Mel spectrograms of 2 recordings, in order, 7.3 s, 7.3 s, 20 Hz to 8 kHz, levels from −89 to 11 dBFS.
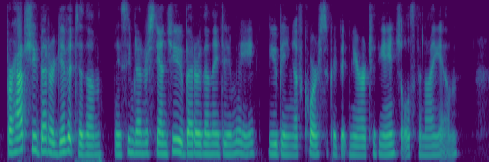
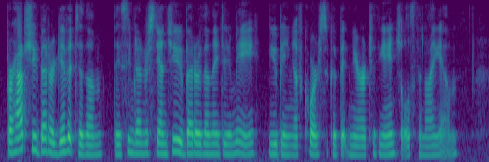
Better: second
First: noise reduction (neural mask model DeepFilterNet 3)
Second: none

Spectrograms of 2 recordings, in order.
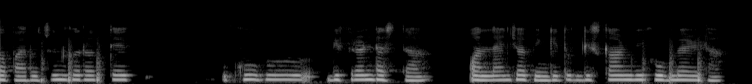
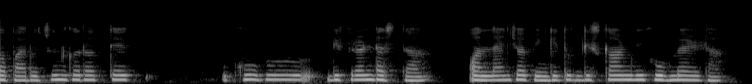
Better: second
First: noise reduction (classical method Wiener filter)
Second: none

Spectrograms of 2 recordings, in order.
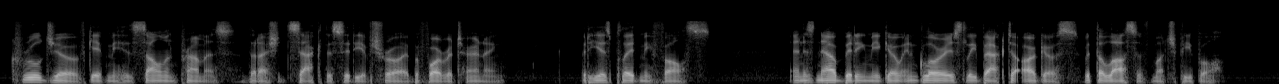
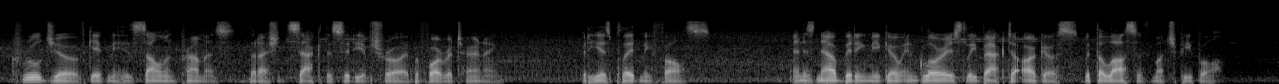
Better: first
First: none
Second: background sound (Traffic noise, roadway noise); 19 dB below the speech

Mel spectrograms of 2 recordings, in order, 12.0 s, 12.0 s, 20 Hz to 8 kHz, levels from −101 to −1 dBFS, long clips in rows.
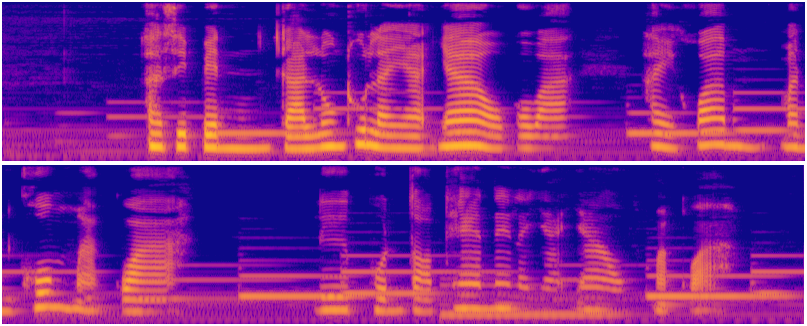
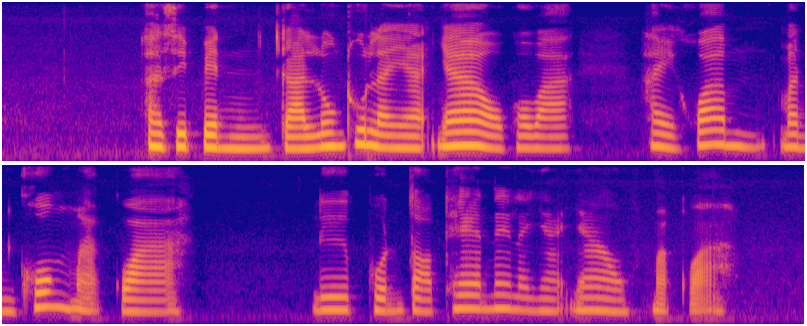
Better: second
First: noise reduction (classical method log-MMSE)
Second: none

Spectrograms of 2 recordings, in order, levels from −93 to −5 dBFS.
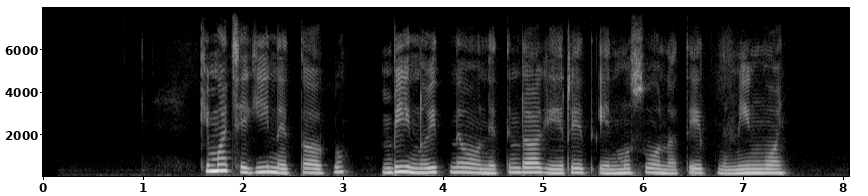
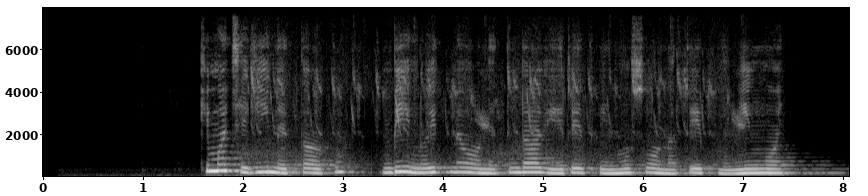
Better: first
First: none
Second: noise reduction (neural separator model SepFormer DNS4)

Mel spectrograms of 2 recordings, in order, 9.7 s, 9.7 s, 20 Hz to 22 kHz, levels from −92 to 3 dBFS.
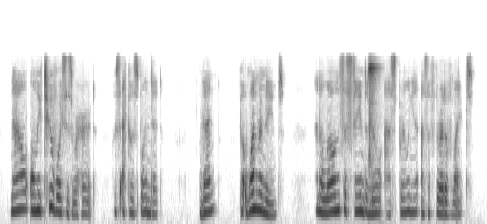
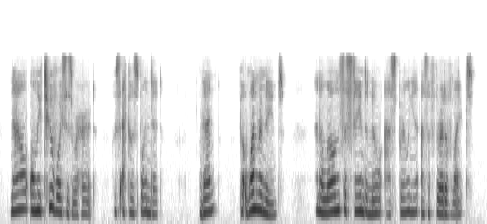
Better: second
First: background sound (Tambourine); as loud as the speech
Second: none

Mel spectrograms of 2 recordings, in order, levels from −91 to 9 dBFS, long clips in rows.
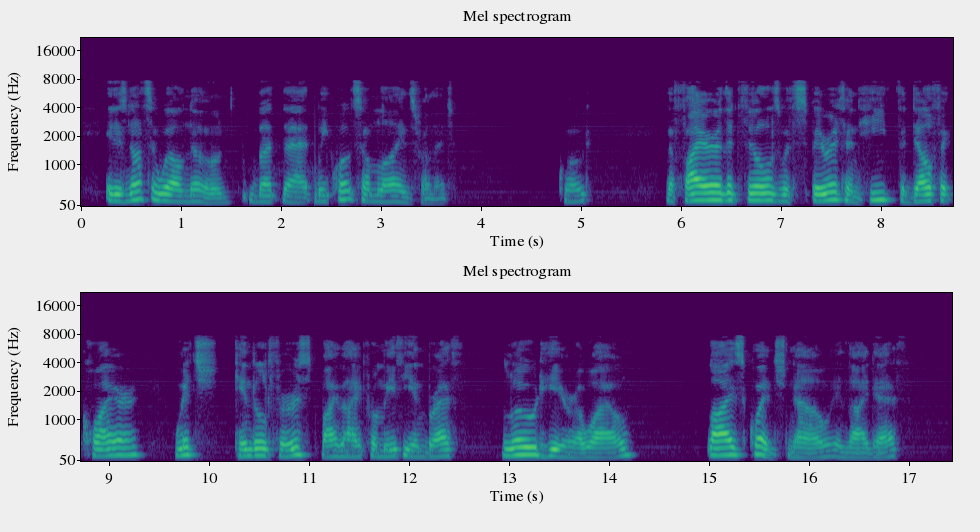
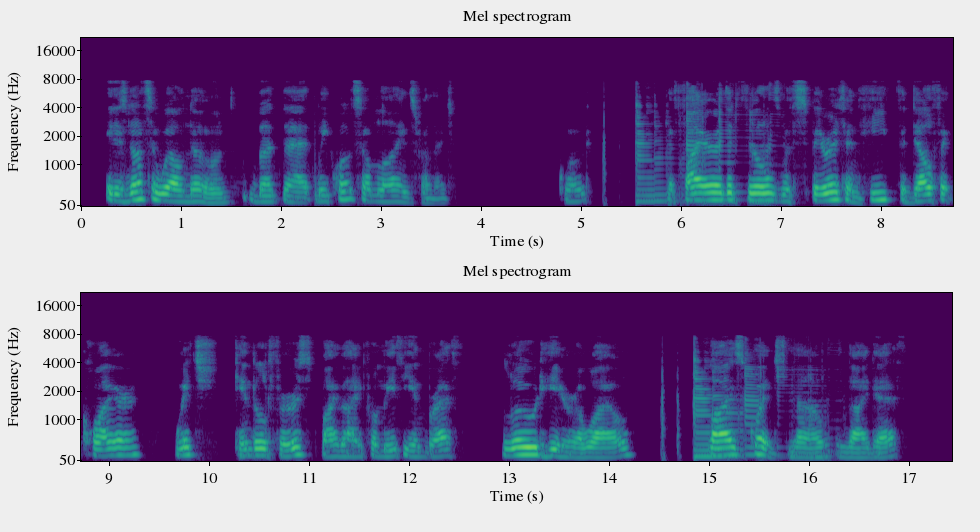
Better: first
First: none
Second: noise reduction (neural mask model DeepFilterNet 3)

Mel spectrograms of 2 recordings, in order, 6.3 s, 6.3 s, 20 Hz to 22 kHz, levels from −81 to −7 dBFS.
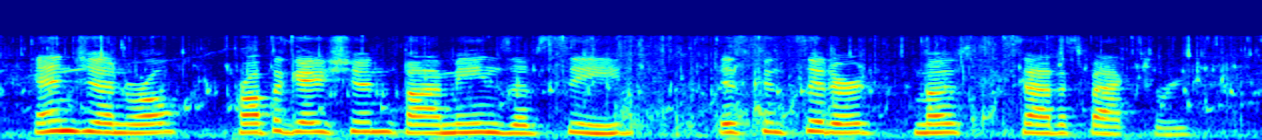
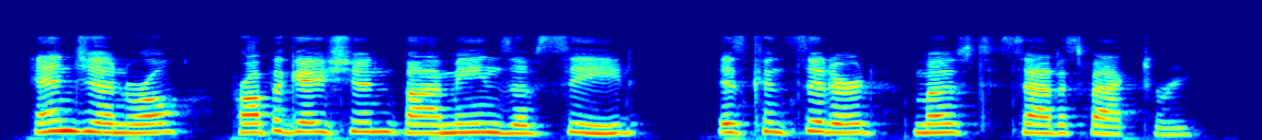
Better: second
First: background sound (Walk, footsteps / Stream / Trickle, dribble / Chirp, tweet); 18 dB below the speech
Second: none

